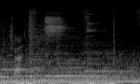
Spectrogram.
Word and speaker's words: Patroclus: I know his name is pronounced Patroclus. Patroclus!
